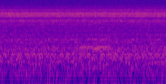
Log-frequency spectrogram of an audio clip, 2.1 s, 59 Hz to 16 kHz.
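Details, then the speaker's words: Milltronics RH30 vertical machining center, 40-taper spindle at 1,000 to 1,500 rpm. Smooth, steady airy hiss with a faint high whine and no knocks or grinding; the spindle runs quietly and is healthy. "You can hear it's a very quiet machine. 1,000. That's 1,500."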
